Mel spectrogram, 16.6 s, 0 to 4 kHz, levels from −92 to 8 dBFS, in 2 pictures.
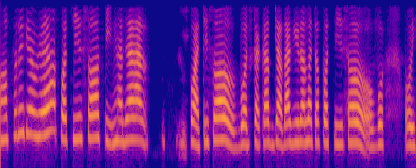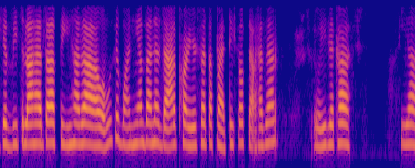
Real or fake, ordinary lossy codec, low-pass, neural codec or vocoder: fake; AAC, 32 kbps; 3.6 kHz; codec, 16 kHz, 1 kbps, FunCodec, trained on LibriTTS, 50 frames a second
